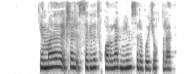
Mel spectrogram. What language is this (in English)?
Uzbek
